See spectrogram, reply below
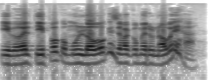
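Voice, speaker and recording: A middle-aged man preaching, telling a story with laughter and big swings from loud to hushed. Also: mid-range voice, very fast, muffled recording. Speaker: pastor. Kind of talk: storytelling sermon.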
